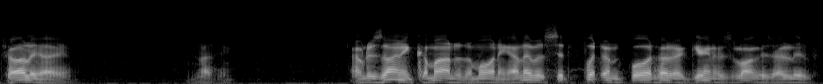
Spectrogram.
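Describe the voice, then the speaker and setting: Actor as a deep, bitter sea captain. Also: male voice, normal speed, pauses often, smooth, close to an everyday voice. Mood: heavy, resigned. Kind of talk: old-time radio drama acting. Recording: thin, phone-like vintage radio recording.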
